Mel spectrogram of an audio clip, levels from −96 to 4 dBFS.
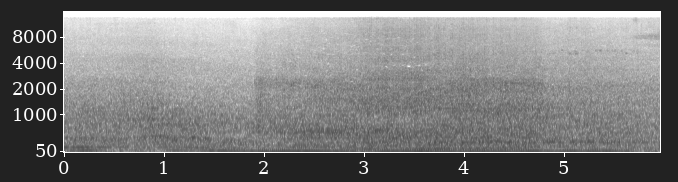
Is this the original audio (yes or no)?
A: yes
